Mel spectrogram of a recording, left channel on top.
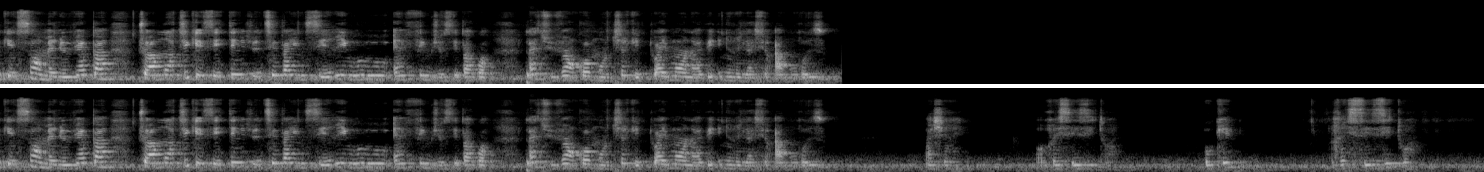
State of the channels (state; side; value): drops out; left; at 8.5 s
